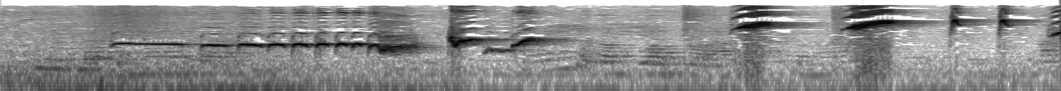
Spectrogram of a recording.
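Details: White-rumped shama song used as a lure to get a bird singing quickly: a long steady whistled note with a faint buzzy edge, then scattered sharp high chirps and short rising whistles with gaps between them.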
